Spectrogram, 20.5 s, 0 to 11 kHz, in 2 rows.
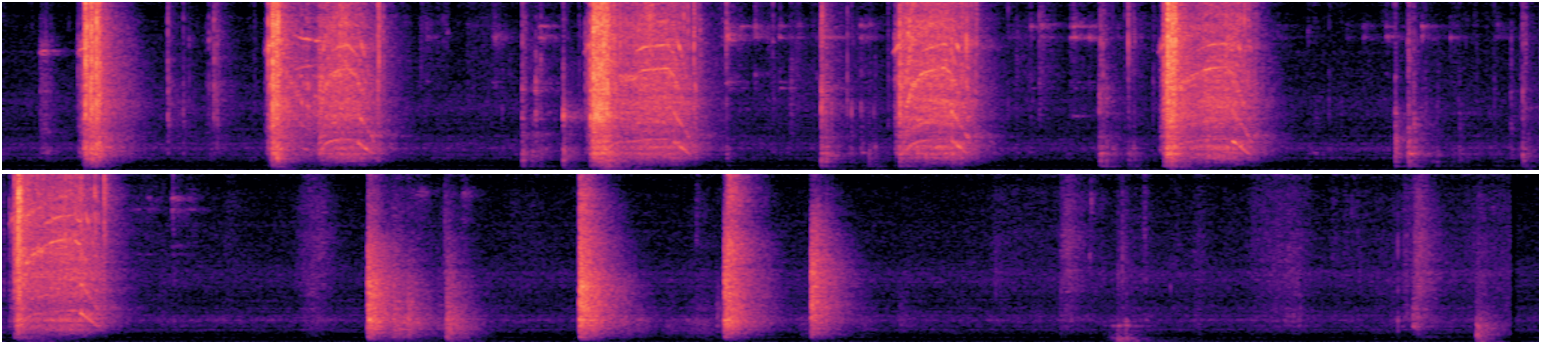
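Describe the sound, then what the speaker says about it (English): A 3/8-inch impact wrench spins brake bolts off a 1997-2003 Ford F150 during a front brake rotor and pad job, firing in repeated short bursts of a second or so with brief pauses between, loud and close with no talking. "I can just take them rest of the way off with a 3/8 impact."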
